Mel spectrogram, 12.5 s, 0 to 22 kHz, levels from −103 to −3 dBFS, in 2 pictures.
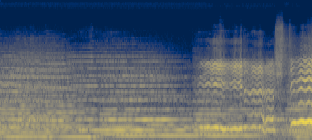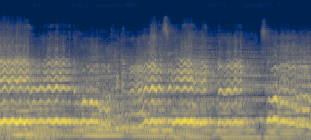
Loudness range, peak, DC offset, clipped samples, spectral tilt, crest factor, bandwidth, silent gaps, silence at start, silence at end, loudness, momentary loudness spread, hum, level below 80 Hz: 15 LU; -2 dBFS; 0.1%; under 0.1%; -6.5 dB/octave; 16 dB; 7.2 kHz; none; 0 s; 0 s; -18 LUFS; 19 LU; none; -56 dBFS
